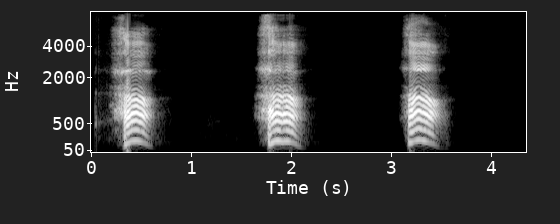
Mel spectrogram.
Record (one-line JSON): {"exhalation_length": "4.4 s", "exhalation_amplitude": 32768, "exhalation_signal_mean_std_ratio": 0.35, "survey_phase": "beta (2021-08-13 to 2022-03-07)", "age": "65+", "gender": "Male", "wearing_mask": "No", "symptom_cough_any": true, "smoker_status": "Never smoked", "respiratory_condition_asthma": false, "respiratory_condition_other": false, "recruitment_source": "Test and Trace", "submission_delay": "2 days", "covid_test_result": "Positive", "covid_test_method": "RT-qPCR", "covid_ct_value": 16.8, "covid_ct_gene": "ORF1ab gene", "covid_ct_mean": 17.2, "covid_viral_load": "2400000 copies/ml", "covid_viral_load_category": "High viral load (>1M copies/ml)"}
